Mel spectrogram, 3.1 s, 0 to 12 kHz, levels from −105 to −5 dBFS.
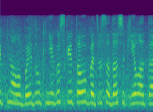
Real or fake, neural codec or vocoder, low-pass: real; none; 7.2 kHz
